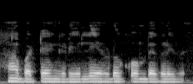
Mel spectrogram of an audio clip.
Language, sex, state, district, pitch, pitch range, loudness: Kannada, male, Karnataka, Koppal, 125 Hz, 125-130 Hz, -15 LUFS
